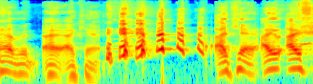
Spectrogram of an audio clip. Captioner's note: laughs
